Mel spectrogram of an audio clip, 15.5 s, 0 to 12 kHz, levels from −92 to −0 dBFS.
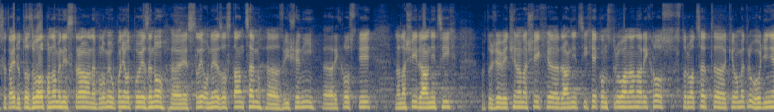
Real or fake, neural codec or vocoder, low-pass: real; none; 10.8 kHz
